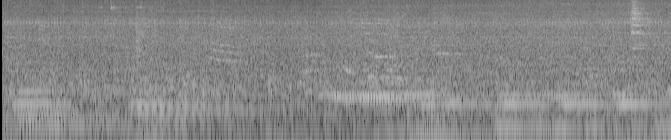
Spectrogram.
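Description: Soft sustained keyboard chords, each held for one to three seconds before moving to the next, with no beat.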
